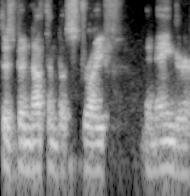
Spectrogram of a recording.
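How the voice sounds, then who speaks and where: A man puts on a raspy character voice at a medium pitch. He talks at a moderate pace. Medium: actual play.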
